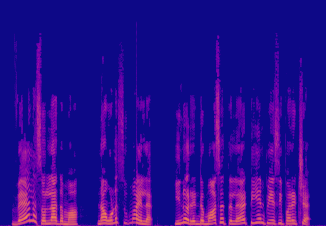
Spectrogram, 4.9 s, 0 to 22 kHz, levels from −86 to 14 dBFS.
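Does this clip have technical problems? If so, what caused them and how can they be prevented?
Yes. From 1.75 to 2.04 s, just after "வேல சொல்லாதமா நான்", the speech and background noise drop together by about 12 dB, then return before "இல்ல இன்னும் ரெண்டு மாசத்துல". This sudden gain jump is likely a digital gain change applied instantly between samples. Ramping any gain change over a few milliseconds prevents it.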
